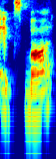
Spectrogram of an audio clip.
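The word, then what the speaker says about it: x̄: बार डली है, एंड we pronounce it as that एक्स बार, एंड the other one इज म्यू.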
